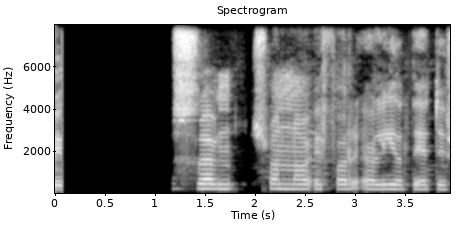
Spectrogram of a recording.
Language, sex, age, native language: Icelandic, male, 12, Icelandic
